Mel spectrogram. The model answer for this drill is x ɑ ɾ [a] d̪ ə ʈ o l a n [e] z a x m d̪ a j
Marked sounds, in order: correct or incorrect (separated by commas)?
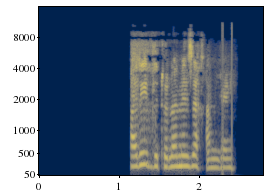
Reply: incorrect, correct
